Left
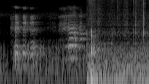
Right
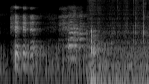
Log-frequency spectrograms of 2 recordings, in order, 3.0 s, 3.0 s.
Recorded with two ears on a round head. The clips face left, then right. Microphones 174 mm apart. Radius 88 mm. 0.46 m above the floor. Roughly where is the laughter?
Right.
